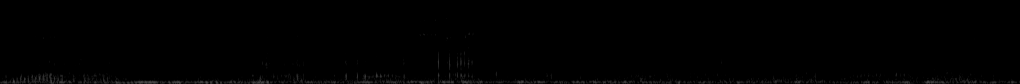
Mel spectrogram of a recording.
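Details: A female Siamese cat wanting attention purrs loudly indoors: a steady, deep, rumbling vibration running unbroken throughout, with faint soft rustling on top.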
